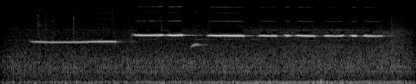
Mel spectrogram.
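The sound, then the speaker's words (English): A Canadian white-throated sparrow sings alone a new, spreading song variant: one long, pure whistled note, then a slightly higher whistle broken into a rapid run of repeated short notes, over a faint low rumble. “That's the latest release by a band known as Canadian White-Throated Sparrows. Sounds like a normal bird call, right?”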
